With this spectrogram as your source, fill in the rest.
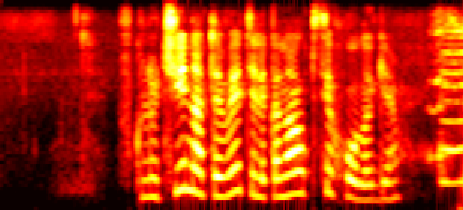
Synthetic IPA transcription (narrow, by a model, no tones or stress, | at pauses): fklʲʉt͡ɕinɐt̪ɛvɛtʲɪlʲɪkɐnalˠpsʲɪxolˠəɡʲɪ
